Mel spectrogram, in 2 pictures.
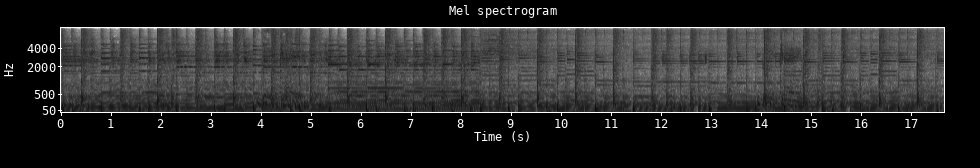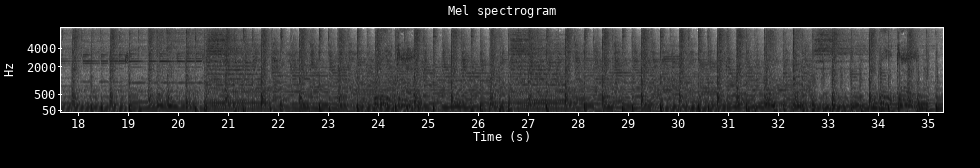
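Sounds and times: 
indie pop music bed: 0.0s - 35.3s.

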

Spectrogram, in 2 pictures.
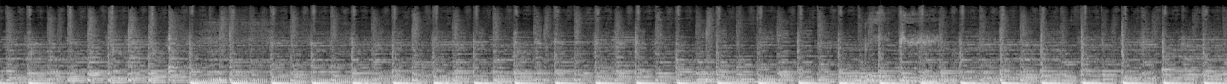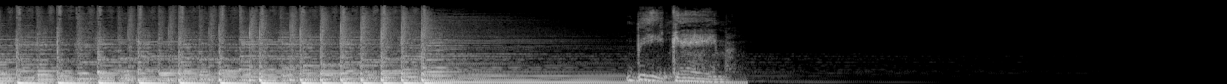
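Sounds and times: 
modern European folklore dance music: 0.0s - 17.9s, 18.6s - 19.7s.

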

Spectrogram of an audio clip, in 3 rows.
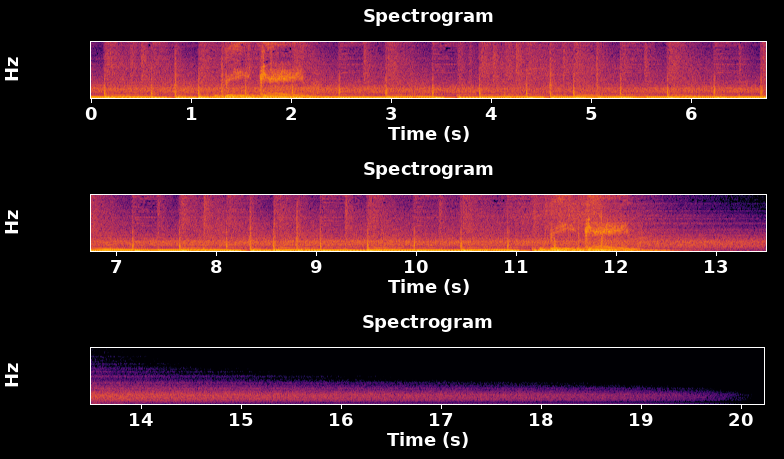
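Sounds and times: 
bass guitar: 0.0s - 12.6s
drums playing: 0.2s - 12.4s.

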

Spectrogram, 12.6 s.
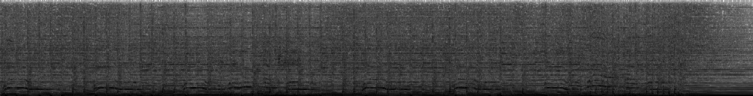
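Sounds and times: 
indie rock song with vocals: 0.0s - 12.4s.

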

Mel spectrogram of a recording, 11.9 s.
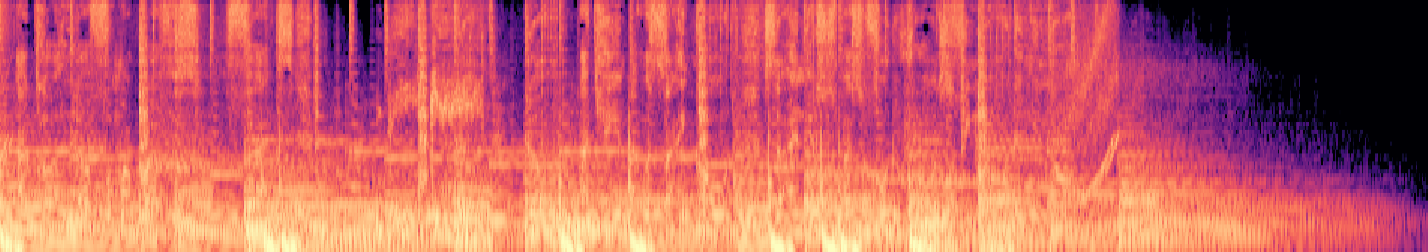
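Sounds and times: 
relaxed chill music: 0.0s - 11.5s.

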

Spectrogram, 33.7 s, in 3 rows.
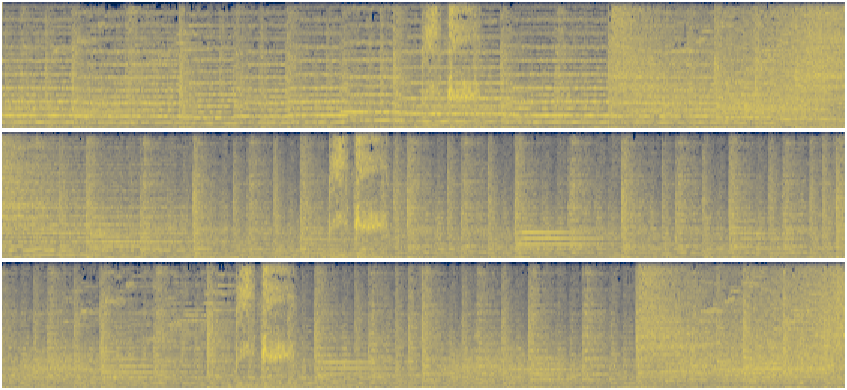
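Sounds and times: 
epic emotional music loop: 0.0s - 33.7s.

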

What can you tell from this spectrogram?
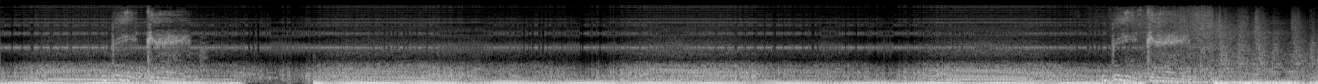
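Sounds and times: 
creepy horror suspense music: 0.0s - 13.1s.

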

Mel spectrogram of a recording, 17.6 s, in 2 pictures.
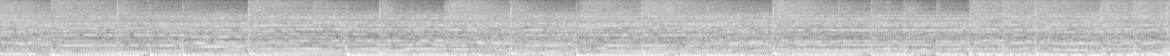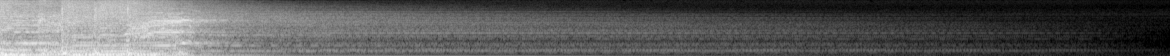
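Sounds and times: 
raw rock and roll music: 0.0s - 11.0s.

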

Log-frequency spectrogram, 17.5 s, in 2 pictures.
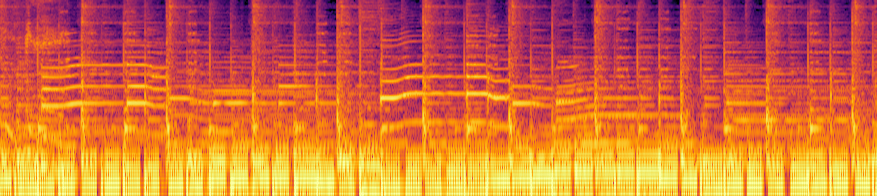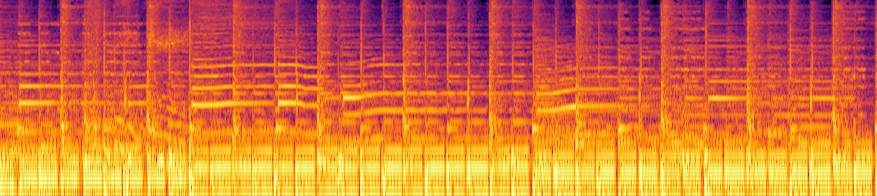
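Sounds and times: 
dobro playing hillbilly country music: 0.0s - 17.5s.

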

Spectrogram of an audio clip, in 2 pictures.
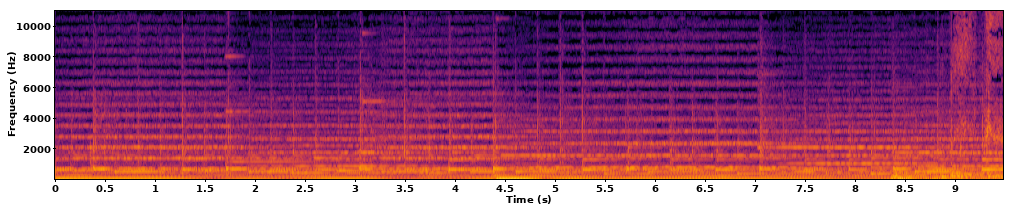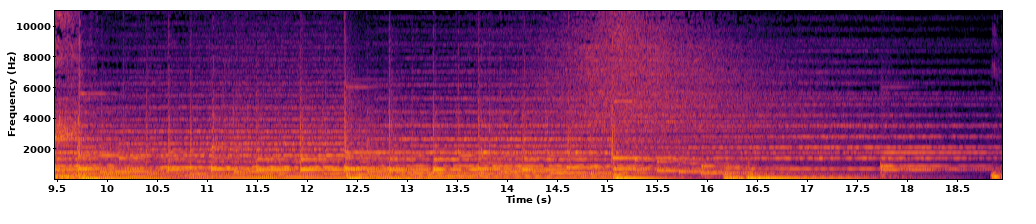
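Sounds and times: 
sentimental uplifting piano and strings music: 0.0s - 8.9s, 9.8s - 18.8s.

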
